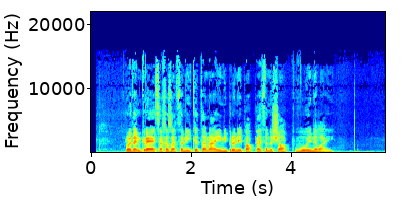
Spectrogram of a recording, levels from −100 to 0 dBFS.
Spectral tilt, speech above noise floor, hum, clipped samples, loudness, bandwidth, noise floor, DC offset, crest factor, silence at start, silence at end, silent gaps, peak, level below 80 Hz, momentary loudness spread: -6 dB/octave; 28 dB; none; under 0.1%; -23 LUFS; 15.5 kHz; -50 dBFS; under 0.1%; 18 dB; 0.65 s; 0.55 s; none; -6 dBFS; -50 dBFS; 7 LU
